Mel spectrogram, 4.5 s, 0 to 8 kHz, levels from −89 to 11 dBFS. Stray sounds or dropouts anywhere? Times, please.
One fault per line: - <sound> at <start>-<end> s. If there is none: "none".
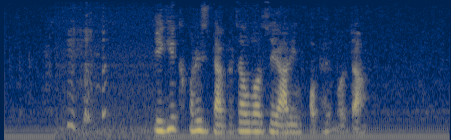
- laugh at 0.7-1.1 s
